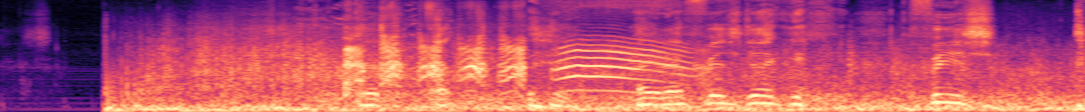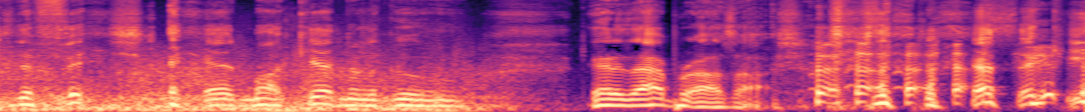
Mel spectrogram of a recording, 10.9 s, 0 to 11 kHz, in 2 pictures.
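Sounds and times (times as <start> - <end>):
bombs exploding: 0.5 - 8.3
heavy sustained rumble and crackle: 0.6 - 8.1
laughter: 1.6 - 4.2, 9.3 - 10.8
speech: 1.8 - 7.8, 8.4 - 10.8.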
